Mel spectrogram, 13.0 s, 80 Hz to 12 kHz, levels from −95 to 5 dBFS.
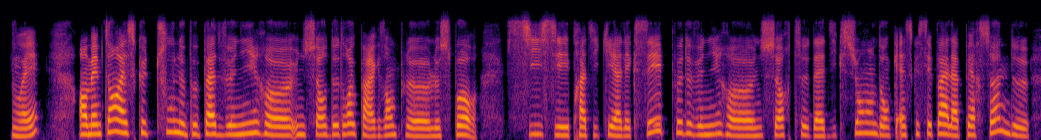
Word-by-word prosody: Ouais. 190 Hz, +9 st, 0 dB, 0.5 s
En 220 Hz, 0 st, +7 dB
même 225 Hz, +1 st, +5 dB
temps, 280 Hz, +2 st, +6 dB
est-ce 250 Hz, -2 st, +4 dB
que 265 Hz, -, -3 dB
tout 255 Hz, +3 st, -4 dB
ne 250 Hz, -3 st, +3 dB
peut 225 Hz, 0 st, -3 dB
pas 225 Hz, +2 st, +6 dB
devenir, 225 Hz, +4 st, 0 dB
heu, 200 Hz, -2 st, +4 dB
une 215 Hz, +1 st, -1 dB
sorte 210 Hz, 0 st, -1 dB
de 220 Hz, +1 st, 0 dB
drogue? 230 Hz, +2 st, 0 dB
Par 200 Hz, -, 0 dB
exemple, 205 Hz, +3 st, -2 dB
heu, 180 Hz, -1 st, +1 dB
le 185 Hz, 0 st, -2 dB
sport, 210 Hz, +1 st, +2 dB, 0.4 s
si 225 Hz, 0 st, -8 dB
c'est 200 Hz, -1 st, -2 dB
pratiqué 195 Hz, 0 st, -1 dB
à 185 Hz, -, +2 dB
l'excès 255 Hz, -, -3 dB
peut 260 Hz, -1 st, -4 dB
devenir, 220 Hz, -1 st, -3 dB
heu, 185 Hz, -2 st, +2 dB
une 190 Hz, +1 st, -5 dB
sorte 200 Hz, +1 st, -4 dB
d'addiction 190 Hz, +7 st, -3 dB
donc 205 Hz, -5 st, -3 dB
est-ce 205 Hz, 0 st, -4 dB
que -, -, -7 dB
c'est 225 Hz, 0 st, -3 dB
pas 235 Hz, +1 st, +3 dB
à 225 Hz, -, +6 dB
la 195 Hz, -2 st, +3 dB
personne 240 Hz, +8 st, -2 dB
de 190 Hz, -6 st, -3 dB
210 Hz, 190 wpm, -22 LUFS, 195-235 Hz, 0.5 s, En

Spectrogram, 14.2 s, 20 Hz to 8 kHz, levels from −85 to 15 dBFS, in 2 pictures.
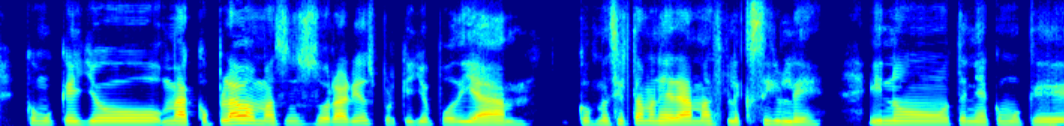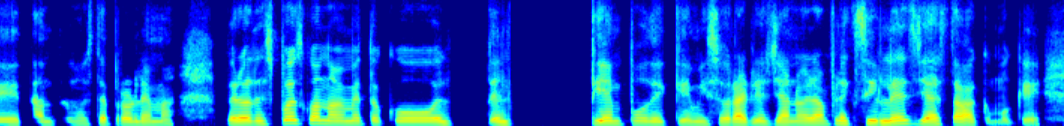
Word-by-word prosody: como 190 Hz, -2 st, -8 dB
que 190 Hz, 0 st, -1 dB
yo 190 Hz, 0 st, +1 dB
me 195 Hz, -, +1 dB
acoplaba 190 Hz, +4 st, +7 dB
más 190 Hz, 0 st, -1 dB
a 190 Hz, -, -9 dB
sus 190 Hz, 0 st, -7 dB
horarios 180 Hz, +3 st, +2 dB
porque 175 Hz, -, -13 dB
yo 180 Hz, -1 st, -7 dB
podía, 180 Hz, -, +3 dB, 0.5 s
como 190 Hz, 0 st, -7 dB
en -, -, -10 dB
cierta 200 Hz, +1 st, 0 dB
manera 190 Hz, -1 st, +6 dB
más 185 Hz, 0 st, -2 dB
flexible 185 Hz, -1 st, -3 dB, 0.3 s
y -, -, -3 dB
no 190 Hz, -1 st, -1 dB
tenía 180 Hz, -2 st, -5 dB
como 180 Hz, -1 st, -10 dB
que 170 Hz, -2 st, -3 dB
tanto 180 Hz, +1 st, -8 dB
este 185 Hz, +1 st, -4 dB
problema. 180 Hz, 0 st, -3 dB, 0.3 s
Pero 190 Hz, 0 st, +5 dB
después 195 Hz, +4 st, 0 dB
cuando 215 Hz, -3 st, +1 dB
a -, -, +1 dB
mí 190 Hz, -, -4 dB
me 190 Hz, -, -3 dB
tocó 185 Hz, 0 st, -2 dB
el 180 Hz, -1 st, 0 dB, 0.2 s
el 180 Hz, 0 st, -1 dB, 0.5 s
tiempo 190 Hz, -1 st, 0 dB
de 180 Hz, -, -3 dB
que -, -, -7 dB
mis 175 Hz, +1 st, -6 dB
horarios 180 Hz, 0 st, +2 dB
ya 180 Hz, -1 st, +1 dB
no 180 Hz, +1 st, -2 dB
eran 185 Hz, 0 st, +1 dB
flexibles, 195 Hz, +1 st, +1 dB
ya 185 Hz, -2 st, +4 dB
estaba 85 Hz, -, +2 dB
como -, -, -15 dB
que -, -, -8 dB
185 Hz, 205 wpm, -24 LUFS, 180-190 Hz, 0.5 s, acoplaba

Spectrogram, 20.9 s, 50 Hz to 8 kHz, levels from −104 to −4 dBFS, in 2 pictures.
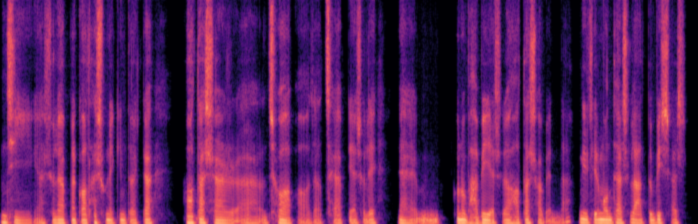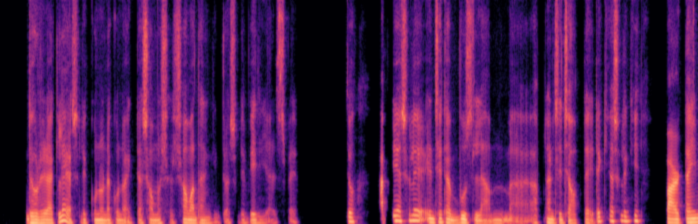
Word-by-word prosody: জ্বী, 105 Hz, -, +1 dB, 0.4 s
আসলে 105 Hz, +1 st, -2 dB
আপনার 105 Hz, 0 st, -2 dB
কথা 100 Hz, +3 st, -1 dB
শুনে 105 Hz, -, 0 dB
কিন্তু 100 Hz, -2 st, -2 dB
একটা 110 Hz, +1 st, -1 dB, 0.6 s
হতাশার 110 Hz, -2 st, +2 dB, 0.3 s
আ -, -, -5 dB, 0.4 s
ছোঁয়া 105 Hz, -3 st, +2 dB
পাওয়া 100 Hz, -, -10 dB
যাচ্ছে। 105 Hz, -, 0 dB
আপনি 100 Hz, -, -14 dB
আসলে 105 Hz, 0 st, -4 dB, 0.5 s
এম 100 Hz, 0 st, -4 dB, 0.5 s
কোনভাবেই 105 Hz, -1 st, +3 dB
আসলে 105 Hz, 0 st, -6 dB
হতাশ 105 Hz, +1 st, -1 dB
হবেন 105 Hz, +2 st, -7 dB
না। 115 Hz, -, -11 dB, 0.2 s
নিজের 110 Hz, -1 st, +2 dB
মধ্যে 105 Hz, 0 st, +3 dB
আসলে 115 Hz, +2 st, -2 dB
আত্মবিশ্বাস 105 Hz, +1 st, -1 dB, 0.7 s
ধরে 110 Hz, -1 st, +6 dB
রাখলে 130 Hz, -, +3 dB
আসলে 110 Hz, -, -4 dB
কোন 105 Hz, -, +4 dB
না 100 Hz, -, +1 dB
কোন 100 Hz, 0 st, -1 dB
একটা 100 Hz, -1 st, -8 dB
সমস্যার 105 Hz, +1 st, -2 dB
সমাধান 105 Hz, -3 st, +2 dB
কিন্তু 125 Hz, -3 st, -14 dB
আসলে 105 Hz, -, -7 dB
বেরিয়ে 105 Hz, +2 st, -3 dB
আসবে। 125 Hz, -, -2 dB, 0.8 s
তো -, -, +6 dB, 0.5 s
আপনি -, -, -6 dB
আসলে 185 Hz, +2 st, +4 dB, 0.2 s
এ -, -, +6 dB
যেটা 125 Hz, -2 st, +3 dB, 0.2 s
বুঝলাম 100 Hz, -5 st, +3 dB, 0.3 s
আ -, -, -8 dB, 0.3 s
আপনার 115 Hz, +1 st, 0 dB
যে 105 Hz, -, +1 dB
জবটা 100 Hz, +2 st, -3 dB
এটা 155 Hz, -, +1 dB
কি -, -, -15 dB
আসলে 170 Hz, +1 st, +1 dB
কি 180 Hz, -, 0 dB, 0.5 s
পার্ট-টাইম 120 Hz, +2 st, +7 dB
105 Hz, 150 wpm, -25 LUFS, 100-115 Hz, 0.8 s, পার্ট-টাইম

